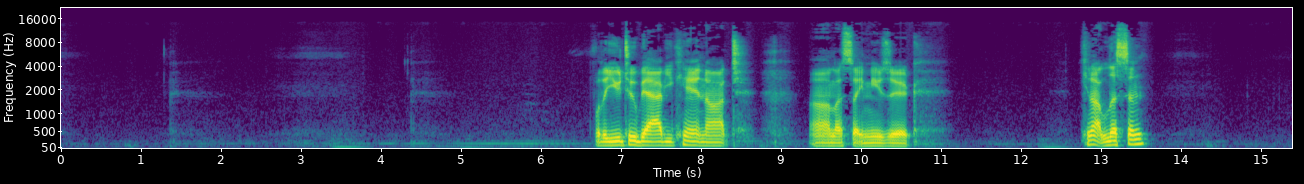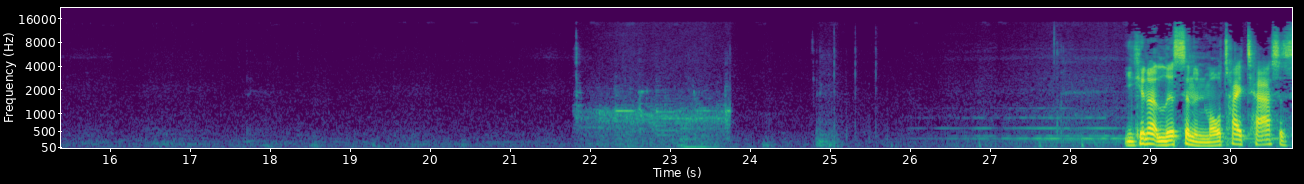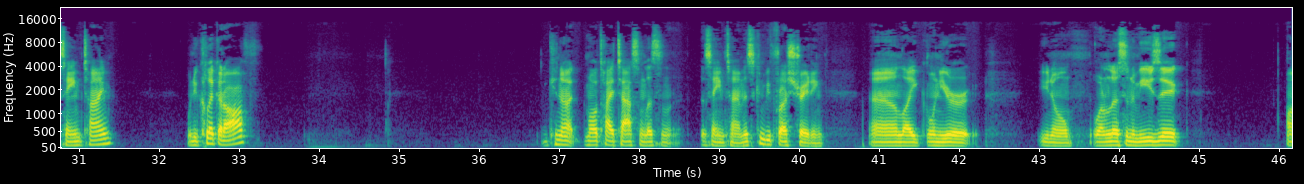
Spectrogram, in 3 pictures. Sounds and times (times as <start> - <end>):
Speech: 6.6 - 8.7, 9.4 - 11.0, 12.7 - 13.7, 28.6 - 31.5, 32.4 - 33.3, 36.8 - 42.3, 43.0 - 44.8.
